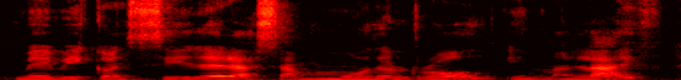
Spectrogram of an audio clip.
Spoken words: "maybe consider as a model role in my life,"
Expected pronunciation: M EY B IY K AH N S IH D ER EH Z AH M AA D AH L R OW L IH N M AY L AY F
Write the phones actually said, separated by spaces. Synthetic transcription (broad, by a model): M EY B IY K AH N S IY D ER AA S AH M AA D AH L R OW L IH N M AY L AY F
